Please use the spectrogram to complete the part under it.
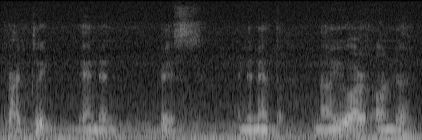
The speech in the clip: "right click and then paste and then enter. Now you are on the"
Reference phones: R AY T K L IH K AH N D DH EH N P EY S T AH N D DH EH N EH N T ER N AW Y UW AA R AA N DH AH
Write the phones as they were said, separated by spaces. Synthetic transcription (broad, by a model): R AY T K L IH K AH N D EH N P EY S AH N D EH N EH N T ER N AW Y UW AA R AA N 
